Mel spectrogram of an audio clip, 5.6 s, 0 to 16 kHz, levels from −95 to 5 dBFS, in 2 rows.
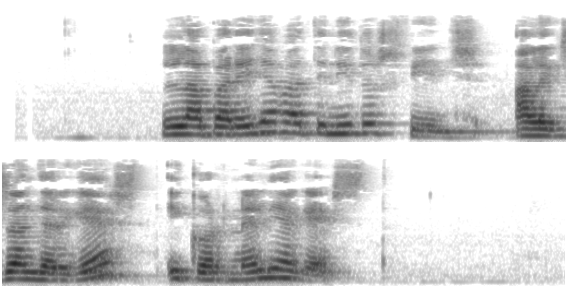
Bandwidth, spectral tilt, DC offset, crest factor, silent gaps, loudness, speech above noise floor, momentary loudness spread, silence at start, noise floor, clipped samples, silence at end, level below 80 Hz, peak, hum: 11 kHz; -5 dB/octave; under 0.1%; 18 dB; none; -23 LUFS; 48 dB; 14 LU; 0.8 s; -71 dBFS; under 0.1%; 1 s; -78 dBFS; -6 dBFS; none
